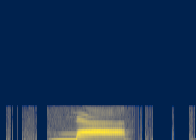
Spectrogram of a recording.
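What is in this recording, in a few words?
"maak6", Cantonese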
